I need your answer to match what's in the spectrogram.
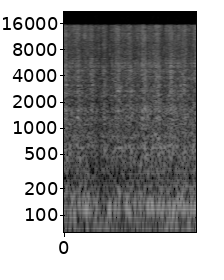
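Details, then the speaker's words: Kawasaki Versys on a touring ride: coarse, fast whirring chatter from the rear near the footpegs while coasting, unchanged off throttle so not the motor; noise worsening over days, owner suspects stretched or failing chain or sprocket. "that's just horrible it's not the motor though I'm just coasting right here ya see no change there definitely definitely initiative I think my chain is completely hosed"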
